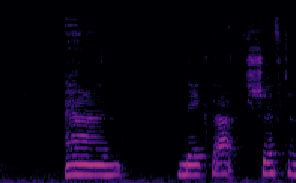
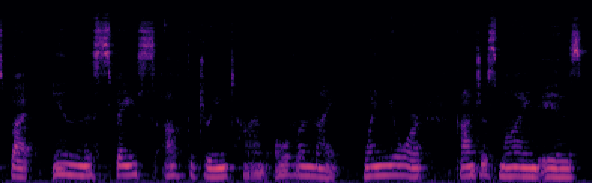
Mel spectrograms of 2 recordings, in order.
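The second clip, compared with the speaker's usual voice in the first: normal talking voice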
